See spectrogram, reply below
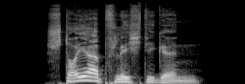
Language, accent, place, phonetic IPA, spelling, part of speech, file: German, Germany, Berlin, [ˈʃtɔɪ̯ɐˌp͡flɪçtɪɡn̩], steuerpflichtigen, adjective, De-steuerpflichtigen.ogg
- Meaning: inflection of steuerpflichtig: 1. strong genitive masculine/neuter singular 2. weak/mixed genitive/dative all-gender singular 3. strong/weak/mixed accusative masculine singular 4. strong dative plural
